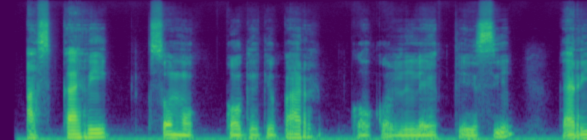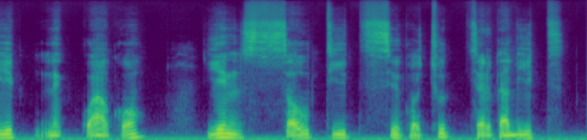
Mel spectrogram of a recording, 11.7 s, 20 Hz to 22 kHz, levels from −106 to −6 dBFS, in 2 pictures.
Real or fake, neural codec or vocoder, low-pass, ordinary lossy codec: fake; codec, 44.1 kHz, 3.4 kbps, Pupu-Codec; none; none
